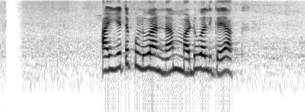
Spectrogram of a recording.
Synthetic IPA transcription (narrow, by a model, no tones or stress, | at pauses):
ɐjːɐʈɐpuluʋanːamːɐɖuʋɐliɡɐjak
